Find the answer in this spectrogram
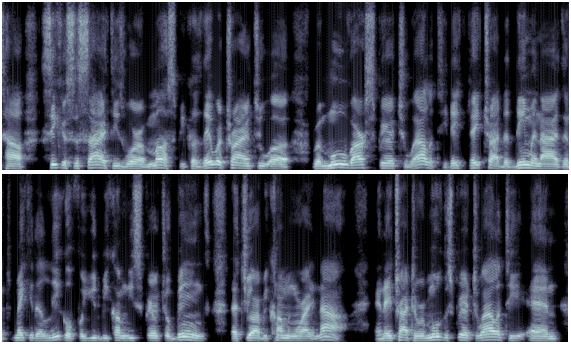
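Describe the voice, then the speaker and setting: Male reaction host, low register, informal explanatory delivery, speaks straight to viewers about spiritual ideas. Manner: explanatory, addressing viewers familiarly. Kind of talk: casual spiritual commentary.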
